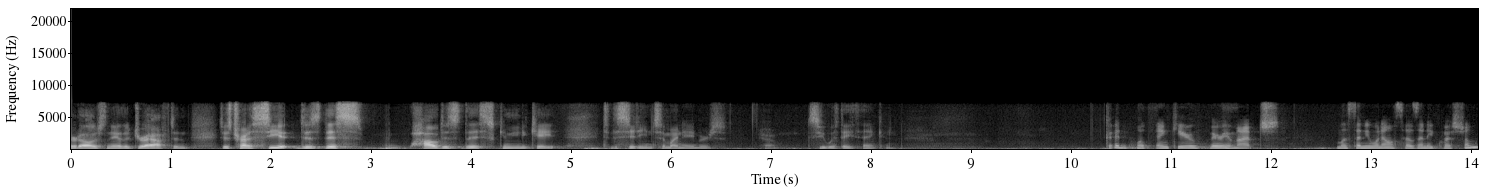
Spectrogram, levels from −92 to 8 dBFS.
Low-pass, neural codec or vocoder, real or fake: 7.2 kHz; codec, 16 kHz, 0.8 kbps, ZipCodec; fake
